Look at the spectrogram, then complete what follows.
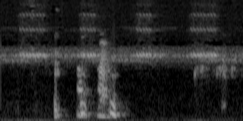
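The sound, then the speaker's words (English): Crickets chirp in a steady, continuous high trill, with a few brief muffled thumps near the start and no one speaking. “Insert cricket noises here.”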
